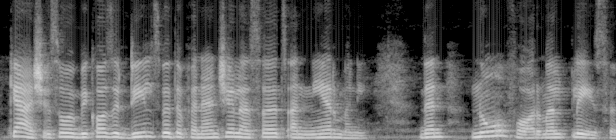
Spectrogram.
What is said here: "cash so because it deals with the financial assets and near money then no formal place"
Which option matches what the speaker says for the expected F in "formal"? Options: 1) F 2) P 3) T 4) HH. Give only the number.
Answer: 1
